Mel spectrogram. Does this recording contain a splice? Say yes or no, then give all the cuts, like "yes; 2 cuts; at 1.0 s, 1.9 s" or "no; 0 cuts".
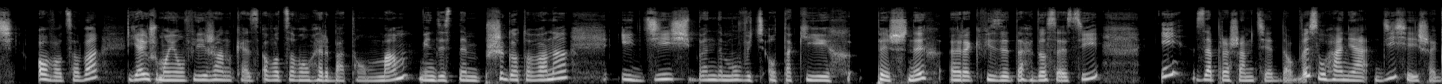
yes; 3 cuts; at 1.2 s, 8.6 s, 11.4 s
